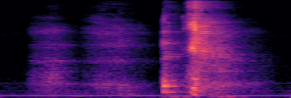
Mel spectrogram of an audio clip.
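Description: Two soft in-breaths, then quick sharp sneezes in close succession.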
